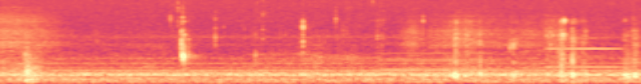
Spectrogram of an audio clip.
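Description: A person chewing a steamed baby carrot, with a few short, faint crunches and mouth clicks over a low steady hum.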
